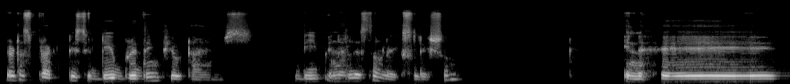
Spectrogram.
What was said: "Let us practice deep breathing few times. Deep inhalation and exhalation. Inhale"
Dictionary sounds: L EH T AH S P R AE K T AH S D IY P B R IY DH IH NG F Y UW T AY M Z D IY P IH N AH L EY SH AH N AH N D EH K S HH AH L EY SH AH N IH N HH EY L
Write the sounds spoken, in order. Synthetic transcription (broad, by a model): L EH T AH S P R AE K T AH S D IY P B R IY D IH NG F Y UW T AY M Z D IY P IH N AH L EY S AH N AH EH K S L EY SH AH N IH N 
